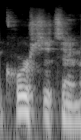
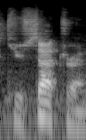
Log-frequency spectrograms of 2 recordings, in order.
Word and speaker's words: quercetin: I've been taking quercetin I thought it was cusetron I've been saying it wrong I say things wrong all the time I'm like Greg on Dharma and Greg I get all the words wrong uh so quercetin I thought I really thought that was qcetron but I can see why it's not now because there's no R after the C anyway uh chorus chorus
